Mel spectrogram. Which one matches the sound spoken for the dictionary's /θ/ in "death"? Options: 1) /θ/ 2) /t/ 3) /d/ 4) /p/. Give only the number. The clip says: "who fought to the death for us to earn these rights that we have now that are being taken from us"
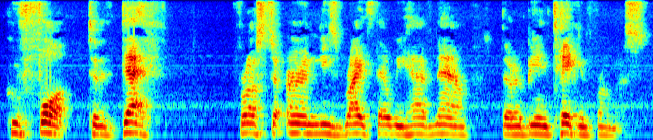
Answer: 1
